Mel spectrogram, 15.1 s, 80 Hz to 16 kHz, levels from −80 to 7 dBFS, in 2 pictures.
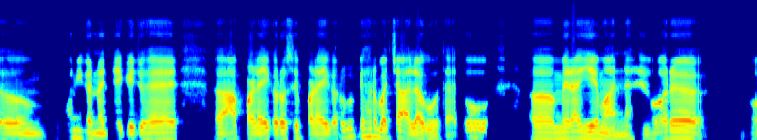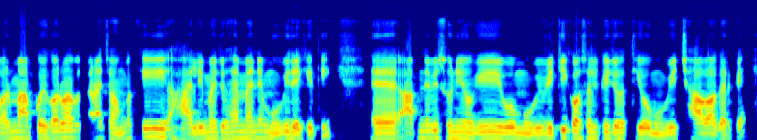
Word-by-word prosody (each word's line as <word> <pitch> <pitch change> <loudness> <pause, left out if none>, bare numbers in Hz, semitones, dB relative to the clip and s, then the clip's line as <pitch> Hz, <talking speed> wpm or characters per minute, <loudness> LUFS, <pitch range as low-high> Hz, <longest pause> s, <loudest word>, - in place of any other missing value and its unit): अ, - - -2
वो 110 +4 -5
नहीं 140 -1 -5
करना 115 -3 0
चाहिए 110 0 -4
कि 120 - +3
जो - - -2
है 120 0 +2 0.5
आप - - +2
पढ़ाई 115 +1 +3
करो, 115 - +1
सिर्फ़ 130 +2 -7
पढ़ाई 110 0 +2
करो 115 +6 -5
क्योंकि 165 +2 -6
हर 155 -1 -2
बच्चा 130 -3 +2
अलग 115 +1 +3
होता 95 -2 -5
है। - - -7
तो 75 0 -3 0.5
अ, 120 0 +3
मेरा 125 +2 +3
ये 125 -1 +3
मानना 100 -4 0
है 105 - -6
और 125 +1 +1 0.8
और 115 +1 0
मैं 130 +1 +2
आपको 125 0 0
एक 130 0 -2
और 135 +2 +4
बात 150 0 +5
बताना 120 -2 -2
चाहूँगा 115 +2 -3
कि 160 -1 +2
हाल 110 +1 0
ही - - +2
में 125 0 -1
जो 125 - -3
है 125 +2 -1
मैंने 130 +1 -1
मूवी 120 0 -3
देखी 115 -1 +1
थी। - - -7 0.4
अ, 115 +1 +3
आपने 135 +4 -1
भी 140 - -1
सुनी 125 -2 -2
होगी 125 +2 +1
वो 120 0 +2
मूवी 110 0 -2
विक्की 115 +5 +1
कौशल 130 -1 +2
की 125 - -1
जो 120 -1 0
थी 115 - -5
वो 115 - +2
मूवी 110 +2 -3
छावा 110 0 +5
करके, 105 - -4
120 Hz, 240 wpm, -22 LUFS, 110-130 Hz, 0.8 s, बात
